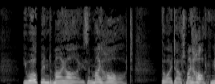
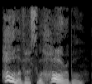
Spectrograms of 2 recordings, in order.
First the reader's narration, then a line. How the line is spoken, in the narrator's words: Cleia breathed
